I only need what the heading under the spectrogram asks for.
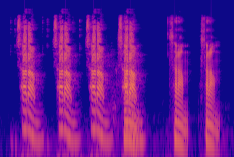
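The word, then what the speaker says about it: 사람: ですね 1 韓国語で人はサランサランと発音します死者の発音を聞いてみるとサロン saran saran saran saran 3 saran saran saran saran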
